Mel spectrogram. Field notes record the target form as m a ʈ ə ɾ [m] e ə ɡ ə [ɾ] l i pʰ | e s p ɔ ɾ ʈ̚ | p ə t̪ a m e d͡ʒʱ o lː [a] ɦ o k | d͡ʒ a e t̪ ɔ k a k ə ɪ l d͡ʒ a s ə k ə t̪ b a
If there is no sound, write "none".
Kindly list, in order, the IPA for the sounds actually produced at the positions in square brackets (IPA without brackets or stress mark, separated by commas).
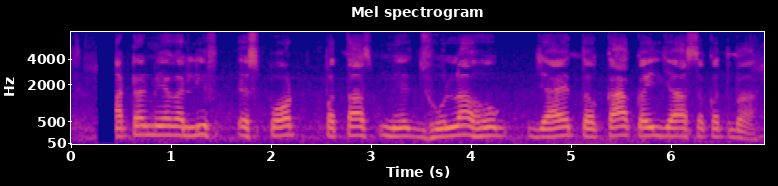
m, ɾ, a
